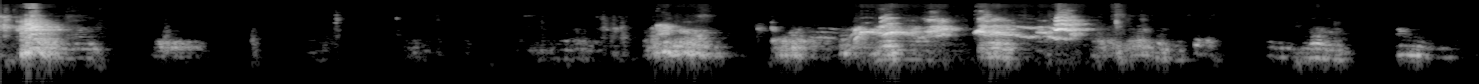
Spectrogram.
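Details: Seven-week-old Cavalier King Charles Spaniel puppies from Daisy's litter in an indoor home puppy pen: scattered short whines and sharp high yelps, clustering in a quick run of rising cries midway, with quiet gaps between bursts.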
